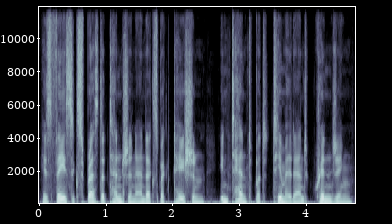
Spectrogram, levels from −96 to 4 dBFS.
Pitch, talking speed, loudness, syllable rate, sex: 145 Hz, 140 wpm, -17 LUFS, 4.8 syllables/s, male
